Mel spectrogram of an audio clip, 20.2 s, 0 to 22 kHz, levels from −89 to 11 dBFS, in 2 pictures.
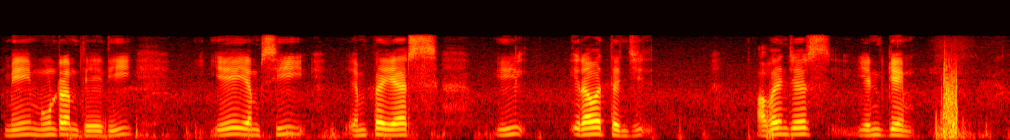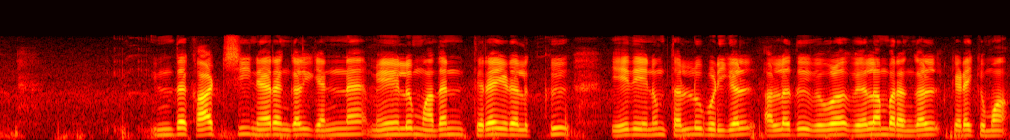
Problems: constant background noise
